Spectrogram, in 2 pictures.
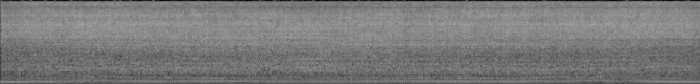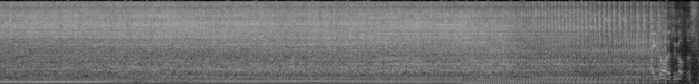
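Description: Old, free lawn mower that cuts grass poorly, its engine idling close by in a loud, steady, rough drone, with the pitch shifting and wavering near the end.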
